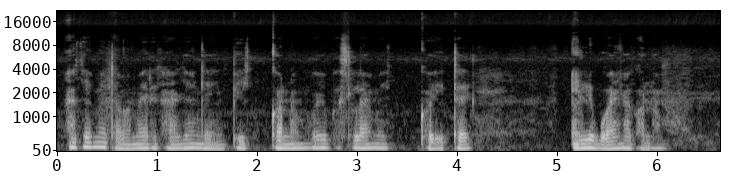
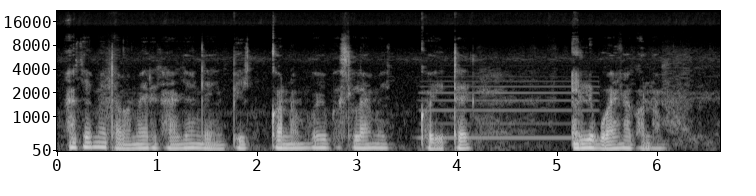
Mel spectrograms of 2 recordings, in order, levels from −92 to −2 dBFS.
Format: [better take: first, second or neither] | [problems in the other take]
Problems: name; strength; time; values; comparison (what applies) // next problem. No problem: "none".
first | background sound (Wind instrument, woodwind instrument); 19 dB below the speech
